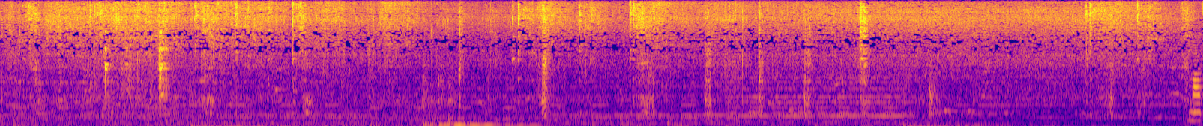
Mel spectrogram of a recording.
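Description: Shrimp frying with salt in hot oil in a pan for a green chili stir-fry, a steady close sizzle and hiss throughout, broken by occasional clinks and scrapes of stirring.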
